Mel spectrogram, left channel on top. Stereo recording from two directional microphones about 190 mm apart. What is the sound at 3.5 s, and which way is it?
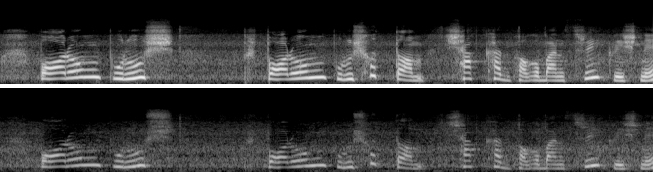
Speech, 40° left (ahead or behind).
